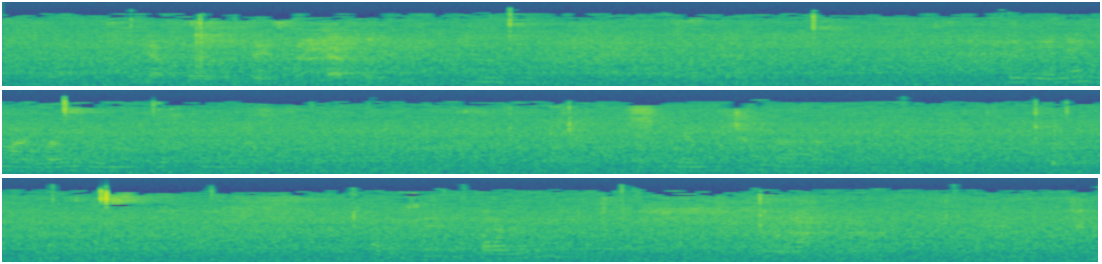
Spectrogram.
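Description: A man speaks calmly at a distance.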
